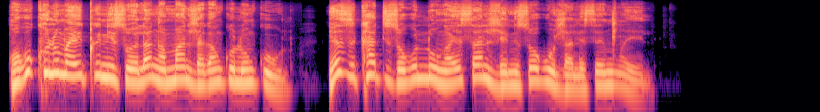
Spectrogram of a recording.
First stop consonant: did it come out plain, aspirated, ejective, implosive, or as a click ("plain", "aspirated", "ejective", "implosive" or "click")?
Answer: aspirated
